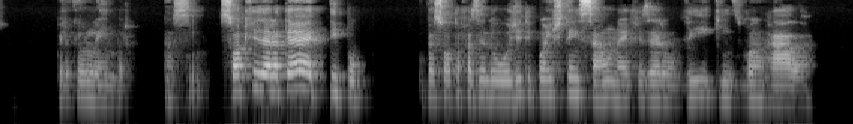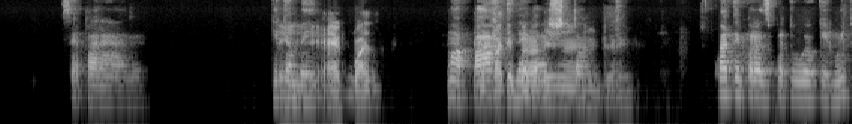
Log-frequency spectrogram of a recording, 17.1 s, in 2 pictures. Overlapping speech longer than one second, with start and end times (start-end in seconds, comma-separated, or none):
13.2-14.5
